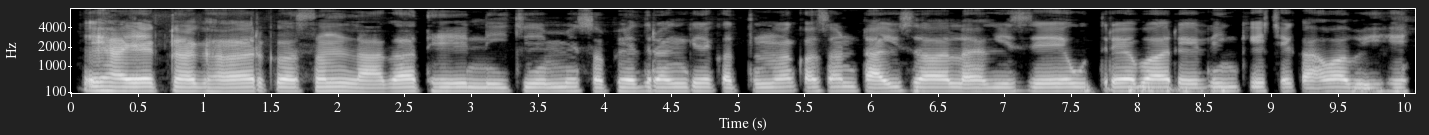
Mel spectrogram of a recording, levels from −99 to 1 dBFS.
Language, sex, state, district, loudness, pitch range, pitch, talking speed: Chhattisgarhi, male, Chhattisgarh, Sarguja, -17 LUFS, 130-140 Hz, 135 Hz, 145 wpm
